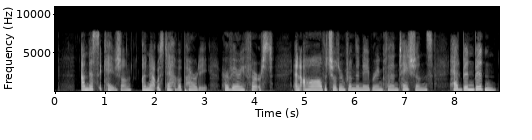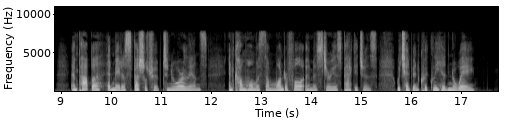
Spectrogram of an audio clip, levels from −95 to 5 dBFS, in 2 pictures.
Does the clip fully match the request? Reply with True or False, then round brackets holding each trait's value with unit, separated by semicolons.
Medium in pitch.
False (215 Hz)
